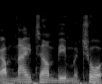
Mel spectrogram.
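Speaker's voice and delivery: normal talking voice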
